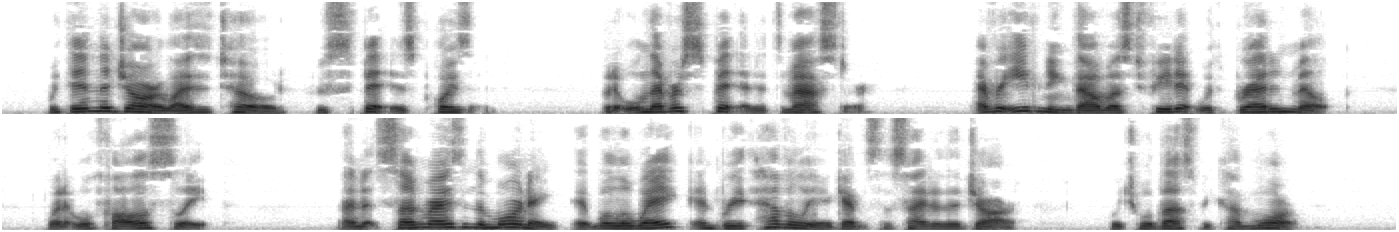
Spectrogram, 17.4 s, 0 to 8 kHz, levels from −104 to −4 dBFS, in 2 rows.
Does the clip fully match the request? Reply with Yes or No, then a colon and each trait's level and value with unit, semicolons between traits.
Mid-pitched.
Yes: medium, 170 Hz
